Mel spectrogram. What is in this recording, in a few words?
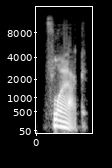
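"flak", American English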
